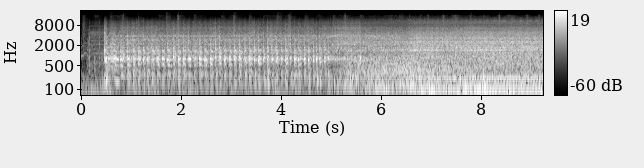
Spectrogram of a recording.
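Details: 2019 Nissan Titan V8: five-second even starter churn before catching into a rough idle; hard start, code P0725, battery ruled out, suspected crankshaft or camshaft sensor, fuel pump possible though it primes consistently.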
